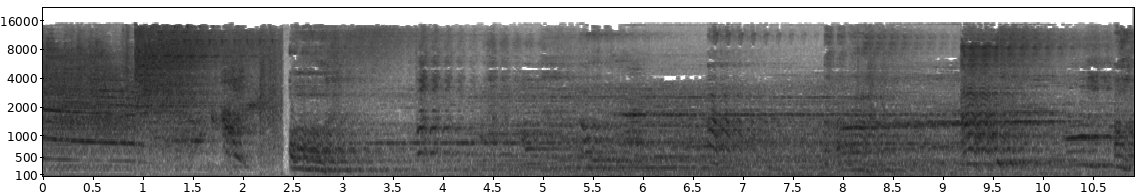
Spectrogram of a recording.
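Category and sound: sound effect, mirror shattering into pieces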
